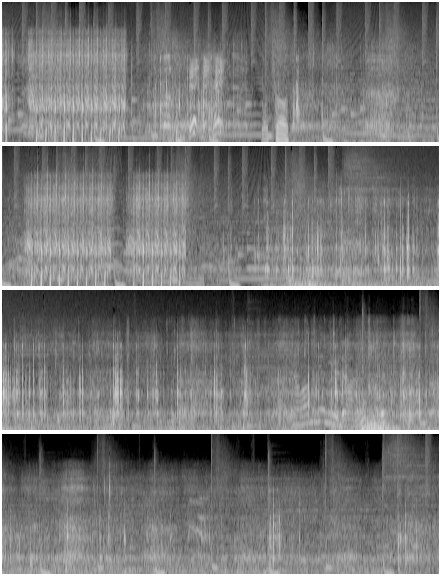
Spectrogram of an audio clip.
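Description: Two bursts of rapid full-auto airsoft rifle fire, one at the start lasting about two seconds and another about seven seconds in lasting about two and a half seconds, over background music that carries on through the rest.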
